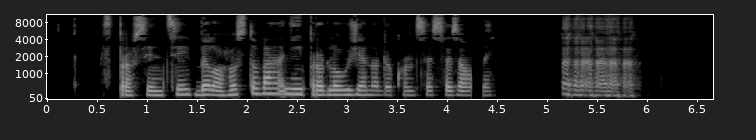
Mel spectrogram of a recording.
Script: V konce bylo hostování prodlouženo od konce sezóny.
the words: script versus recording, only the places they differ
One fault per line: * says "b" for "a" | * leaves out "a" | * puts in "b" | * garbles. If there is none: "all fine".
* says "prosinci" for "konce"
* says "do" for "od"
